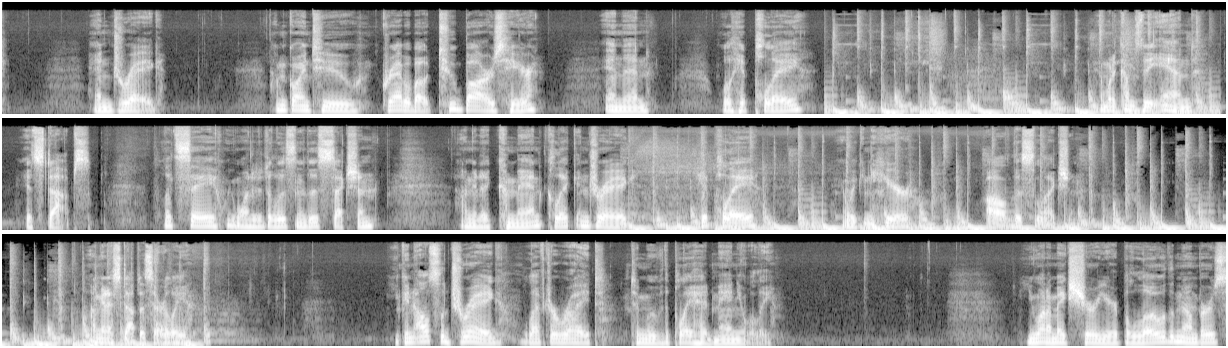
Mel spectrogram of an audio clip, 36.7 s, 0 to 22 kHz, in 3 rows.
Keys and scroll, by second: 8.1 space, 18.3 super+space, 26.4 space.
